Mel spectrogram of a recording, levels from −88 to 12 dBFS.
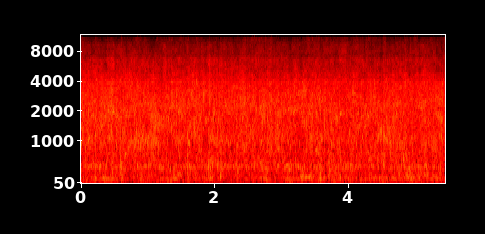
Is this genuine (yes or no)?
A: no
